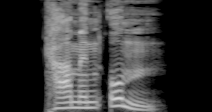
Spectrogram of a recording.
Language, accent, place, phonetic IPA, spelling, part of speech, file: German, Germany, Berlin, [ˌkaːmən ˈʊm], kamen um, verb, De-kamen um.ogg
- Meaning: first/third-person plural preterite of umkommen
